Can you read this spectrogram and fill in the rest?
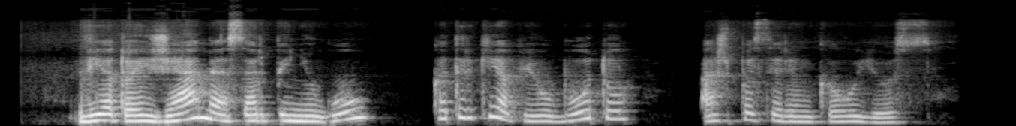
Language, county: Lithuanian, Šiauliai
